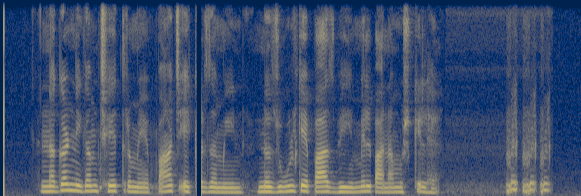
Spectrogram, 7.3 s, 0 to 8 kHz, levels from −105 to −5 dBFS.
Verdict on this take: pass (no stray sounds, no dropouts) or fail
fail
